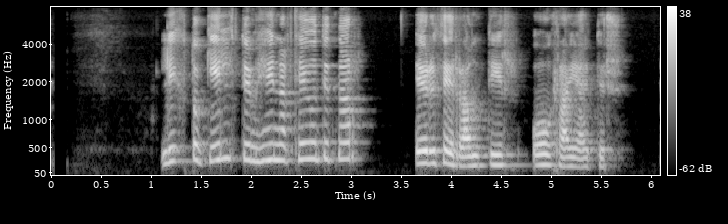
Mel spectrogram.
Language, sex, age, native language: Icelandic, female, 60-69, Icelandic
